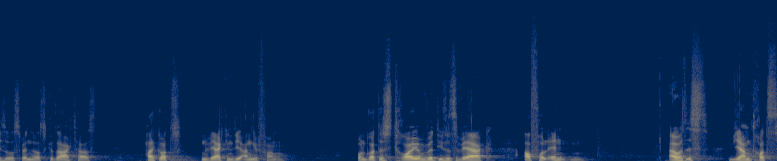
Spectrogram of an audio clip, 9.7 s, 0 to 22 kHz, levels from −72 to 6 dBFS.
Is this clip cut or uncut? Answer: uncut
